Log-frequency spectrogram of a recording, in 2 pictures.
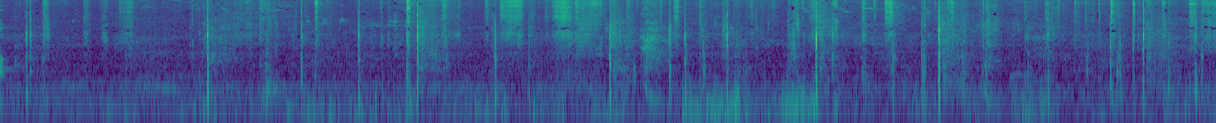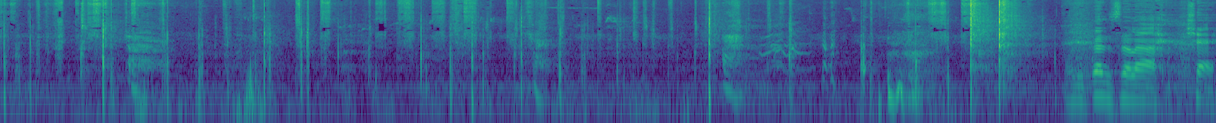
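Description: Irregular sharp knocks of a ball being struck and bouncing during a rally, mixed with footsteps on the court.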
